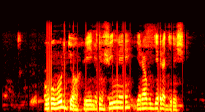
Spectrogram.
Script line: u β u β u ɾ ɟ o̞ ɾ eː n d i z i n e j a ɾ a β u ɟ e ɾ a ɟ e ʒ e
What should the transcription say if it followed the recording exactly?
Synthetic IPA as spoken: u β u β u ɾ ɟ o̞ ɾ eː n d i v i n e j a ɾ a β u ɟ e ɾ a ɟ e ʒ e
